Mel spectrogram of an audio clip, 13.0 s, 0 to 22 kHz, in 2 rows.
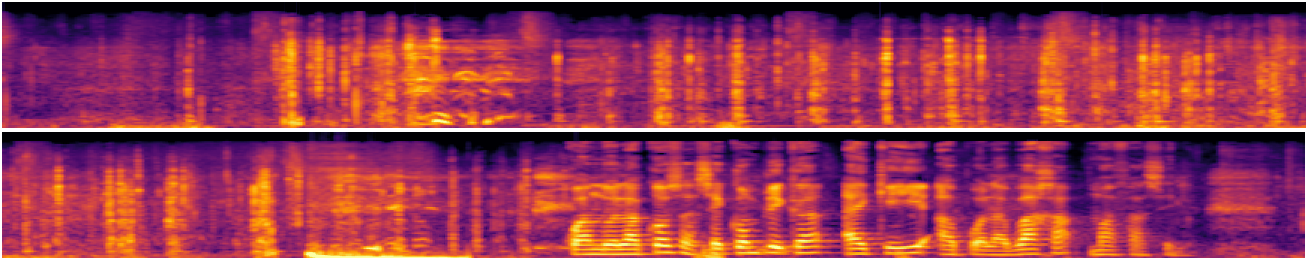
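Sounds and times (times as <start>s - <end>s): running footsteps on pine needles: 0.0s - 10.2s.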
